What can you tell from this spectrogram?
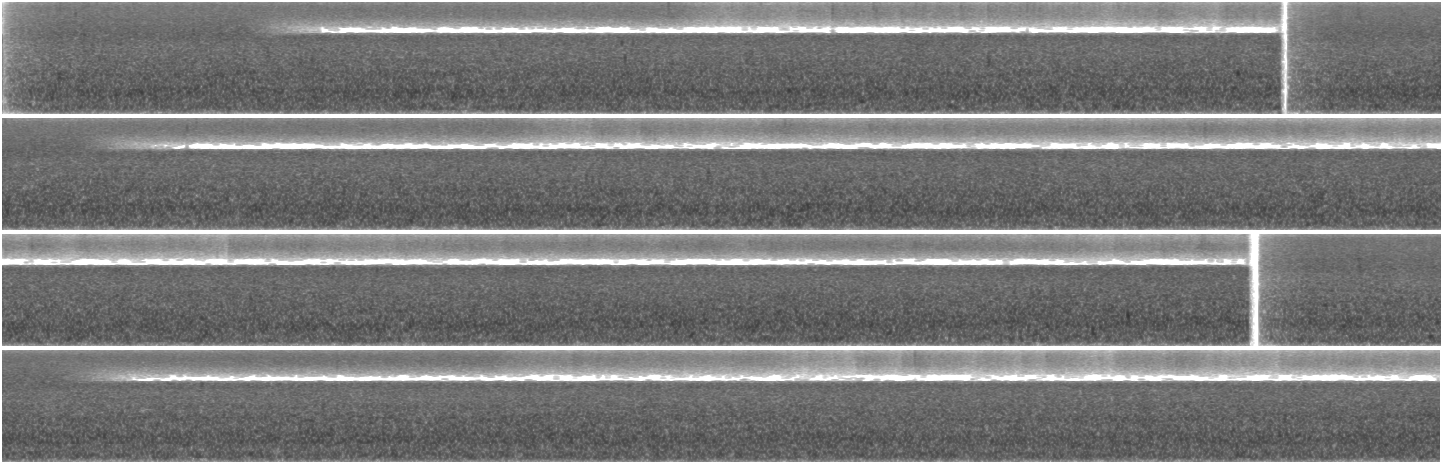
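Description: Shallow rocky river running over boulders and small cascades: a steady rush of water, cut off for an instant twice.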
